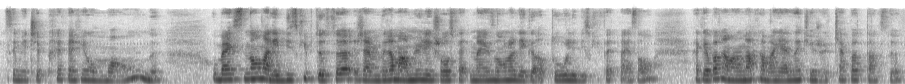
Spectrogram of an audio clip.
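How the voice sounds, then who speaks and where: A woman's voice: lowish voice, fairly even intonation, fast talker, a bit bright, echoey room, a little hiss or hum. A young woman from the Magdalen Islands with a light Québécois accent, chatting casually to camera, with lots of fillers and slang. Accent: Magdalen Islands Québécois French, light. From Magdalen Islands, Quebec. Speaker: vlogger.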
